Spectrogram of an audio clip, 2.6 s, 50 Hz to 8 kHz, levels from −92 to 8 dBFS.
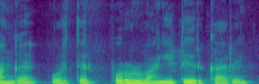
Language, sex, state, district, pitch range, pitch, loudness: Tamil, male, Tamil Nadu, Nilgiris, 135-150 Hz, 145 Hz, -14 LUFS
